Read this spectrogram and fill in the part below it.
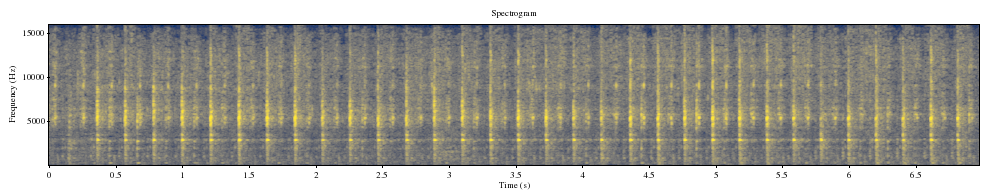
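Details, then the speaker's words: Bing 10/110 poppet valve steam engine on its original spirit burner, steam oil added: crisp, even ticking about 140 beats a minute over a light hiss, water pump running, condensation cleared, under 1 bar (about 10 psi); running smoothly and healthily. "And she's away now. That's it. We got rid of that condensation. Steam only now, and off she goes."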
